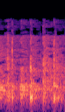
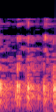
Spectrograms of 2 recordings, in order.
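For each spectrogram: First: dull-sounding rattle of a cardboard cube with muffled filler. Second: cardboard learning cube with a ringing filler.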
